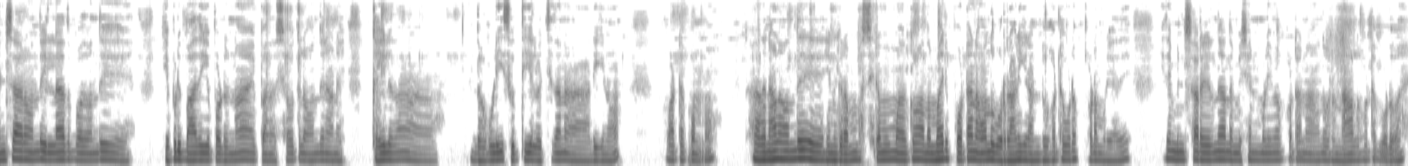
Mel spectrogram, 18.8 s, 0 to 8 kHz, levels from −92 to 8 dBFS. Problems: low volume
